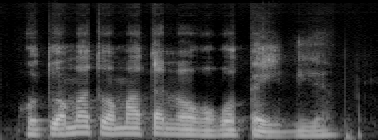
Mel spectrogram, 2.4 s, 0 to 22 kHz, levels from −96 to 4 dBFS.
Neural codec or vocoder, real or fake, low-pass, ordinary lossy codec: codec, 44.1 kHz, 2.6 kbps, SNAC; fake; none; none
